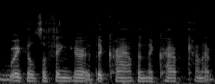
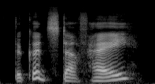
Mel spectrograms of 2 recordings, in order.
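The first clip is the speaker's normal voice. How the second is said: put-on loud elderly woman's voice; 13 dB louder than usual. Voicing a Kenku character in a game, in an elderly woman's voice. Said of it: "what sounds like an elderly woman's voice".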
